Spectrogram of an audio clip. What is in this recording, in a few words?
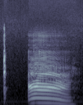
lateral, xoo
